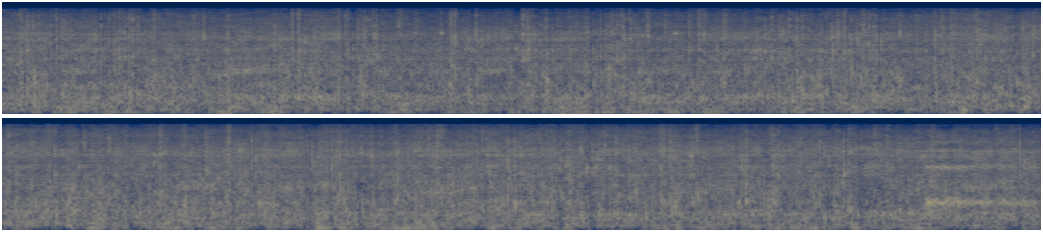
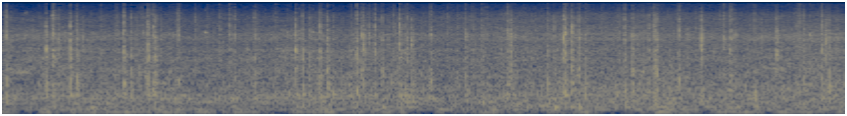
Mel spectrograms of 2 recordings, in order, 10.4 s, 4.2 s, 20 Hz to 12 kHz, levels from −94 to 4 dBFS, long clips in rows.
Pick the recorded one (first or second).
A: second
